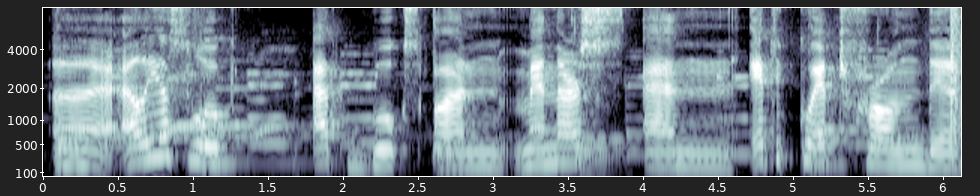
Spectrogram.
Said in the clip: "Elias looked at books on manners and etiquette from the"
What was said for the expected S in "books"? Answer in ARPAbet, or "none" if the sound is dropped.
S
